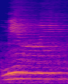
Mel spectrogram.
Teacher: Mir rizqin, tidak boleh mir rizqin, bahkan tidak boleh min ri, tapi langsung mir ri. Nunnya seperti hilang, masuk ke ro yang ditasdid. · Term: idgham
